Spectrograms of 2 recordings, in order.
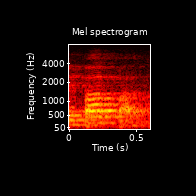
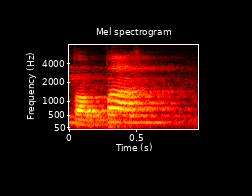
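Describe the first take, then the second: First: The stress is on the first syllable. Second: The stress is on the last syllable. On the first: It means potato. "no tener ningún acento" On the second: It means father. "con el acento en la última A"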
